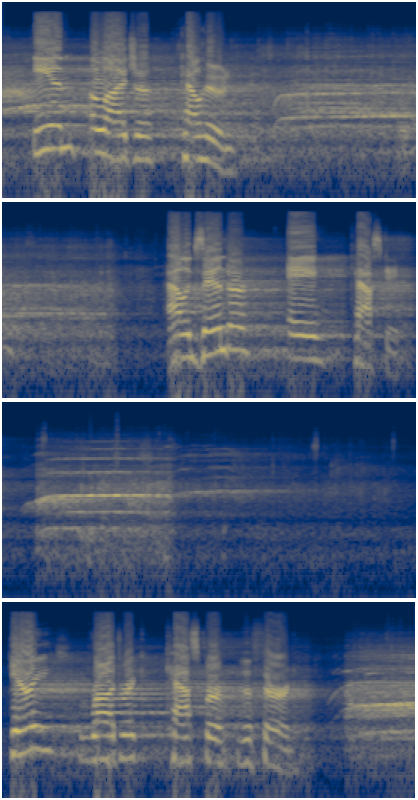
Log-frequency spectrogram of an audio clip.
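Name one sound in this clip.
A man reads out names over a loudspeaker in a large echoing hall.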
